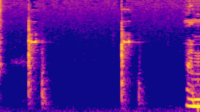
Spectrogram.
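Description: Buttons on a Singer Patchwork sewing machine's electronic control panel pressed twice, about a second apart, each press giving a short beeping click as the stitch settings are changed.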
